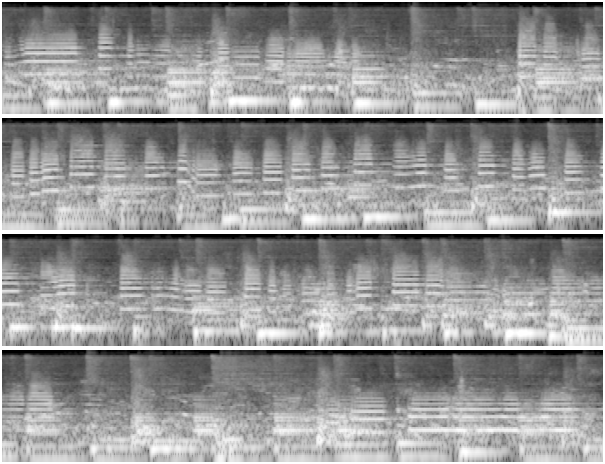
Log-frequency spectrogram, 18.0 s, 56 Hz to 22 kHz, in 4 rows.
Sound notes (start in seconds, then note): 4.0 people chattering; 4.0 upbeat jazz music continues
